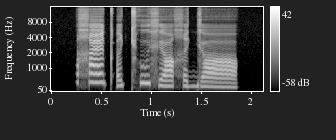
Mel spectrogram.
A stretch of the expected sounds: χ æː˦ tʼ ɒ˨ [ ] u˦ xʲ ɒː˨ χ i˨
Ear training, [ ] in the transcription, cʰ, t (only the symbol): cʰ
